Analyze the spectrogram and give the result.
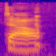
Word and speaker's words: dal: One word, one syllable, dal. Nothing dull about dal.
